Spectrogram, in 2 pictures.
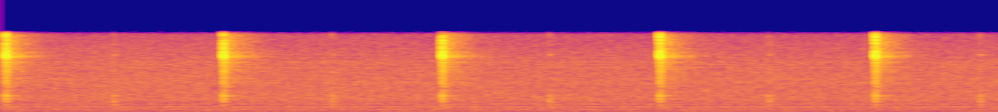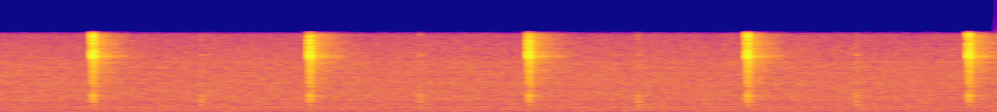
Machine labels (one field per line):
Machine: valve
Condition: normal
